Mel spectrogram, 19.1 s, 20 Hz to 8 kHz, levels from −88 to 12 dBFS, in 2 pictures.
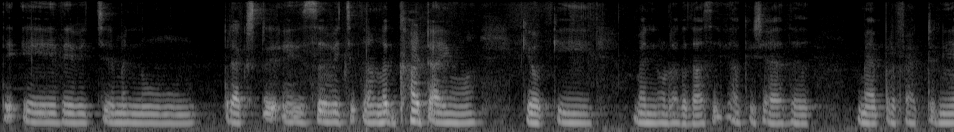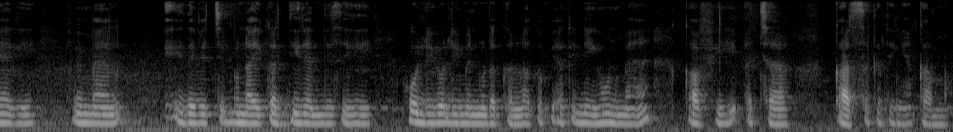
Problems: none marked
